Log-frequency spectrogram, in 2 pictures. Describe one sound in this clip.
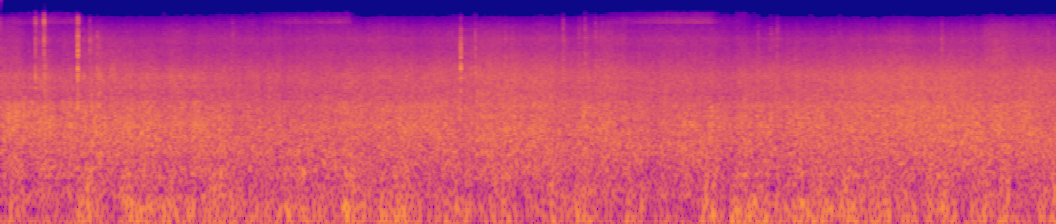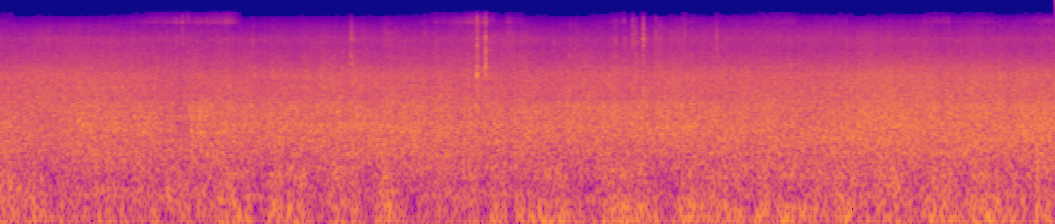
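Fat bike tyres crunch and roll over packed snow.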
